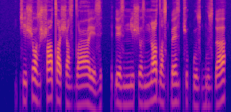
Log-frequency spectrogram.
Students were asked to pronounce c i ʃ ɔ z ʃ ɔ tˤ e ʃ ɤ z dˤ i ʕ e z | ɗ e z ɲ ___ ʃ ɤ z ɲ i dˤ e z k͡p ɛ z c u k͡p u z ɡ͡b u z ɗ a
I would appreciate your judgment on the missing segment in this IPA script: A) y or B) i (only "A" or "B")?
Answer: B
